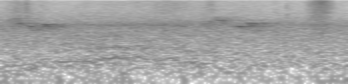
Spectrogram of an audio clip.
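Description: Quiet woodland background: a steady hiss with a few faint bird calls.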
